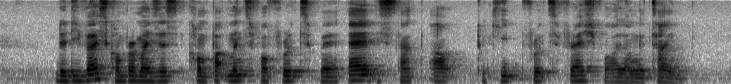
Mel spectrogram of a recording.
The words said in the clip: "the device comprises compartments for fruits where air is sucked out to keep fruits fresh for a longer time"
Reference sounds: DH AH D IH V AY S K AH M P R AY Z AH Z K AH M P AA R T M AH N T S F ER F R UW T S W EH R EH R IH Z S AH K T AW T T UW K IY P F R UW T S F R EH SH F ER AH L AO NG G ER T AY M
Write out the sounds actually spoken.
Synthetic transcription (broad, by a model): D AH D IH V AY S K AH M P R AY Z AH S K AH M P AA T M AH N T S F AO F R UW T S W EH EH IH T S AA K AW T T UW K IY P F R UW T S F R EH SH F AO AH L AO NG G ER T AY M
